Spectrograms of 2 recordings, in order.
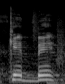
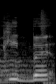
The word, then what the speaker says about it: Keppe: Es como se pronuncia, quepe o kipe o quepe o quepe.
